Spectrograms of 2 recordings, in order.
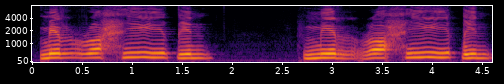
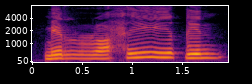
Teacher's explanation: Maka dia dibaca idgham bila guna tanpa dengung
